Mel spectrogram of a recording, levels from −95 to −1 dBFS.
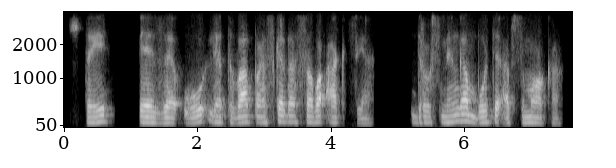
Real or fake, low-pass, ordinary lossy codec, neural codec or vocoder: fake; 3.6 kHz; Opus, 16 kbps; codec, 24 kHz, 6 kbps, HILCodec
